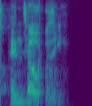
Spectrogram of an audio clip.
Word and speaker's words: Pintozzi: And Joey Pintozzi, did I say that right? – Very close. Pintozzi.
